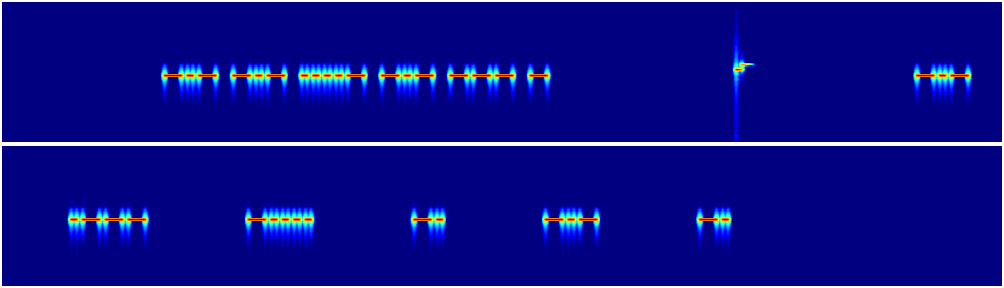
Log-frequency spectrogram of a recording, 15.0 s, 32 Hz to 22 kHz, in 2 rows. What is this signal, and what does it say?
Morse code, heard as a keyed tone, about 28 wpm, spaced as for 14 wpm, 700 Hz. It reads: KK4KOT KJ6NKN
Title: USA Call Signs - 6 Characters - 6x Character Spacing - 28wpm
